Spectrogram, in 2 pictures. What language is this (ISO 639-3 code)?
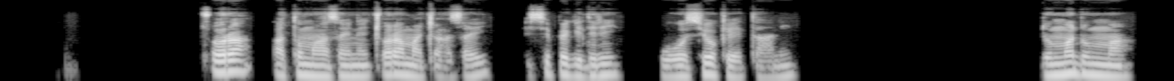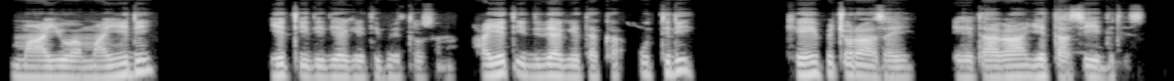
wal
